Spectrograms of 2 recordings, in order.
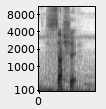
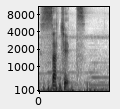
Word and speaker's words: sachet: Sachet, or people will say sachet. But it's pronounced sachet.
